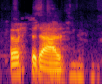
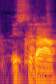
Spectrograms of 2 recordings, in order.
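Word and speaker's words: Österdahl: Is that how you say his name? It would make sense for him to be there. Österdal. Osterdahl, thank you. There's an umlaut in there, and I can't pronounce my umlauts very well.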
